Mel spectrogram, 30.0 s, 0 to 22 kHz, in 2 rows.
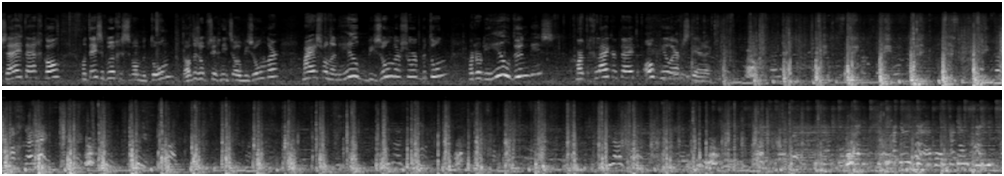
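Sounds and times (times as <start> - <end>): voices: 0.0 - 30.0
footsteps thudding on concrete: 10.3 - 29.7
music: 10.8 - 30.0.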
